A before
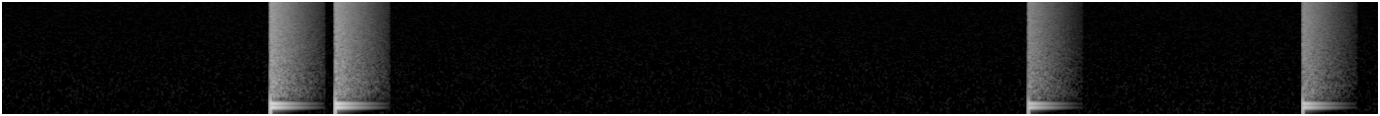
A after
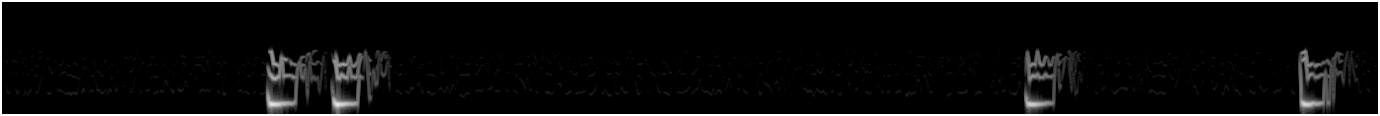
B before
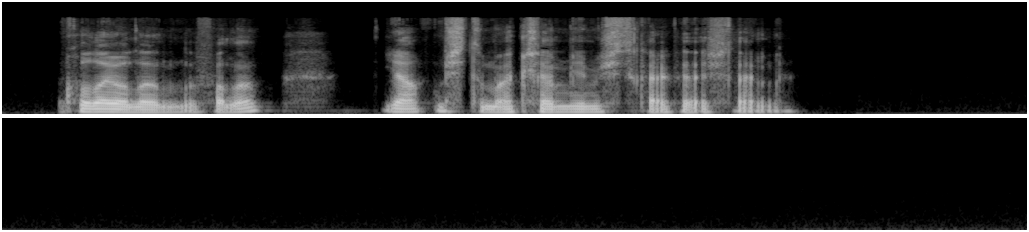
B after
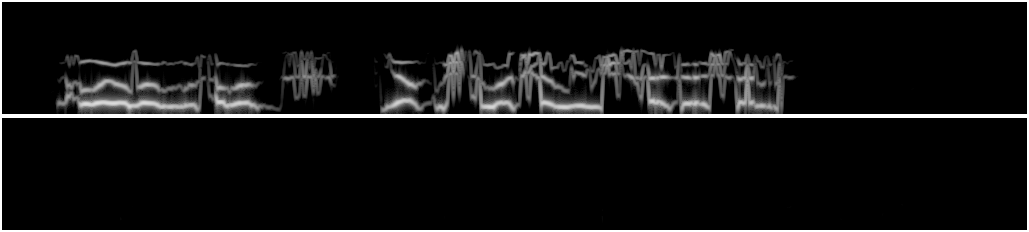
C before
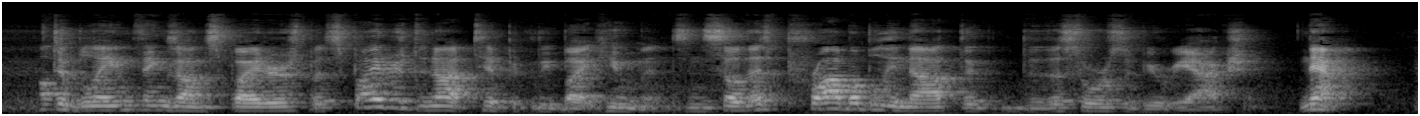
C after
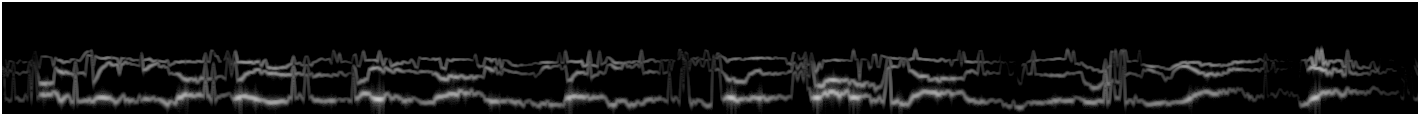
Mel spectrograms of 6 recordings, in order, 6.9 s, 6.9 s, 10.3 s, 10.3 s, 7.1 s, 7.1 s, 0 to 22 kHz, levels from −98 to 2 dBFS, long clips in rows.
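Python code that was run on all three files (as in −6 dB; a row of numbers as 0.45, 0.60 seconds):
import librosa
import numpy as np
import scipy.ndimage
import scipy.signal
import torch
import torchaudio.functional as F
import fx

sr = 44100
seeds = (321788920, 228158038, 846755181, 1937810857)

y = fx.sine_speech(x, sr)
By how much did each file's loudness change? −1.5, 0.0, −0.5 LU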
